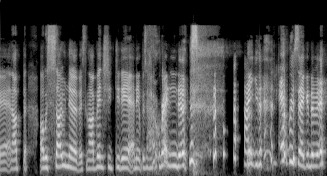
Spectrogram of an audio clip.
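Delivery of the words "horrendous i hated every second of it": high, laughing through the words; helpless amused complaint. Real, not acted. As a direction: laugh while admitting the misery. Laughs telling of horrible zip line.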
